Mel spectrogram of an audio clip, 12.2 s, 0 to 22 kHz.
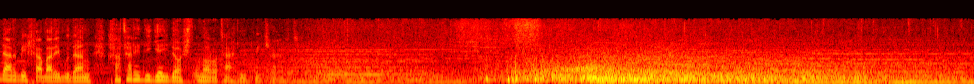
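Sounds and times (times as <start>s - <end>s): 
speech: 0.0s - 4.1s
steady hiss of rain: 3.5s - 12.1s
thunder rolling through a rainstorm: 4.9s - 12.1s.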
